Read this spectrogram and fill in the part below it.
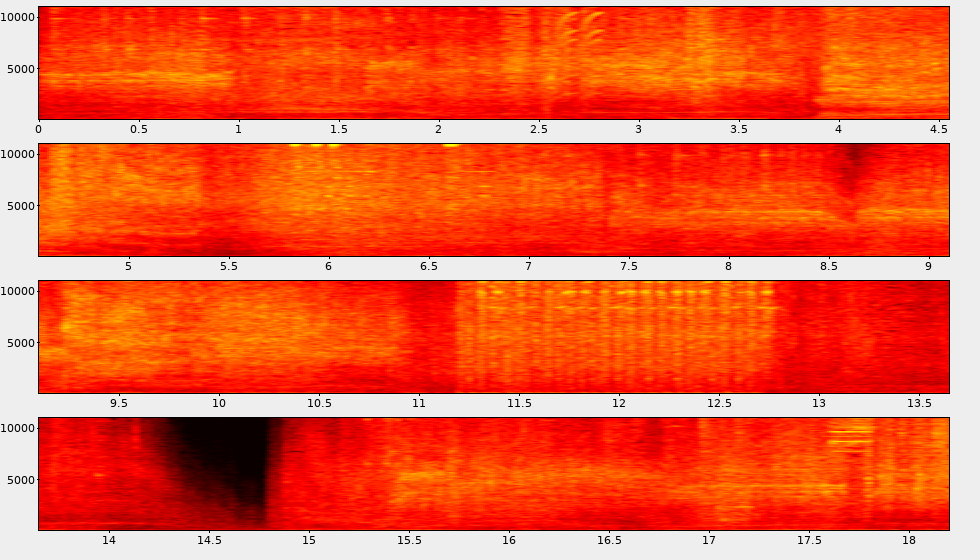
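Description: Monsters growl and roar.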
